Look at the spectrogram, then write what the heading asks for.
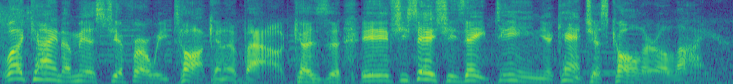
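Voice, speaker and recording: A man voicing an irritable, lecherous little alien invader in a video game, gravelly, with a sarcastic, slangy tough-guy delivery. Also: medium pitch, wildly swooping pitch, unhurried, hardly any pauses, fairly bright tone, soft background music, heavily acted. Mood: wry, cocky. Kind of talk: video game cutscene acting.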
